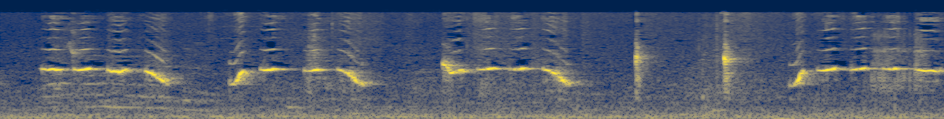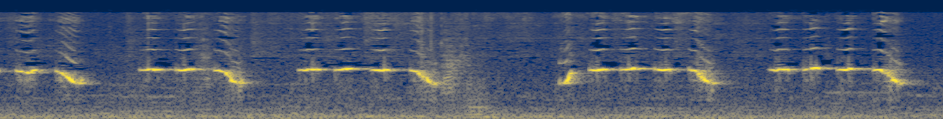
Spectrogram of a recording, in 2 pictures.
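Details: Singing cockatiel repeats a whistled phrase roughly every second: a quick rise, a held level tone, then a falling slide, with a few sharp clicks between phrases.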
